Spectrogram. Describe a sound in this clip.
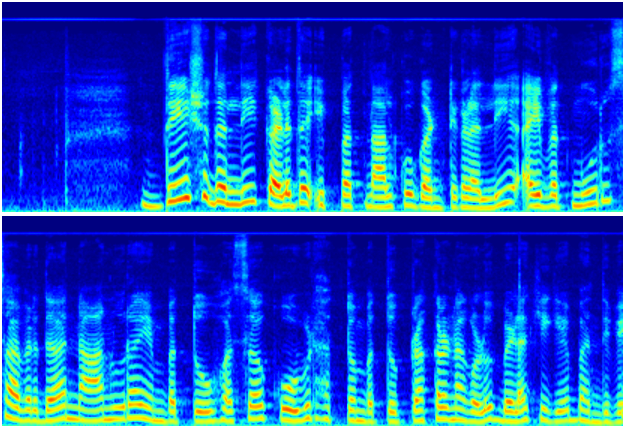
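A woman reads out the news calmly into a microphone.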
